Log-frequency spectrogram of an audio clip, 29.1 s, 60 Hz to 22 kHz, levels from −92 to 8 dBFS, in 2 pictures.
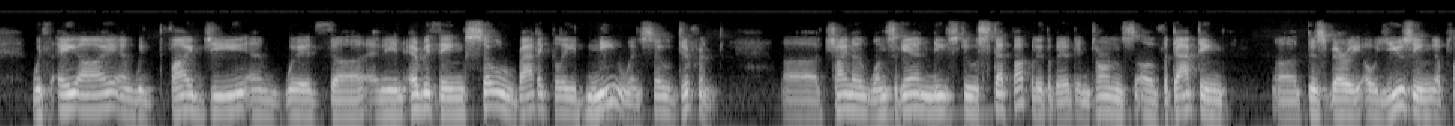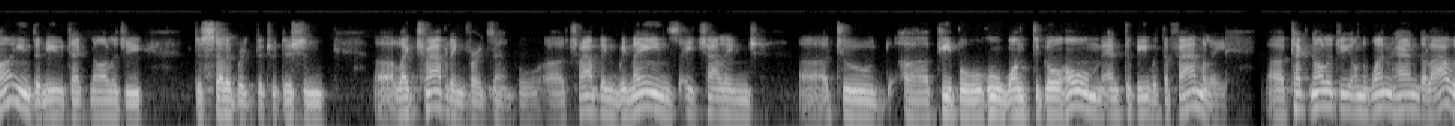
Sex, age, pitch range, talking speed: male, 50-69, 105-130 Hz, 160 wpm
